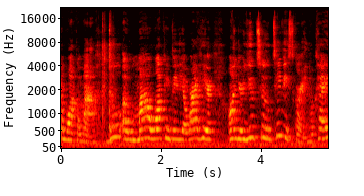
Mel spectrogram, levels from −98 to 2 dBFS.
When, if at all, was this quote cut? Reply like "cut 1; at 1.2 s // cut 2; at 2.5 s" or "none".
none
